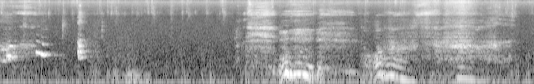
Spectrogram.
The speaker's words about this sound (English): Oh God, the fucking chicken.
